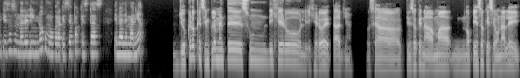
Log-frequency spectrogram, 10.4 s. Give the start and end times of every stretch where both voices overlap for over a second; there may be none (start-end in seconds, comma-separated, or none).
none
